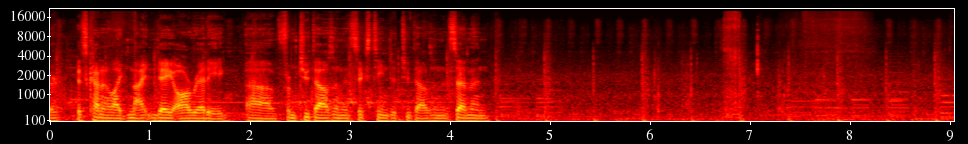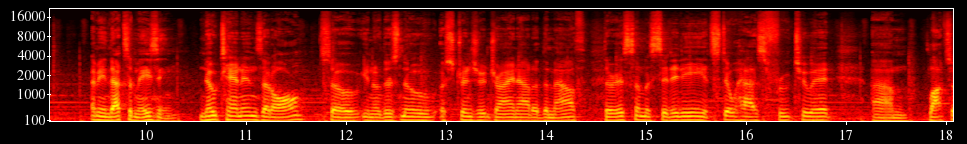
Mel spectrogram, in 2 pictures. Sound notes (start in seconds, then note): 6.6 slurps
